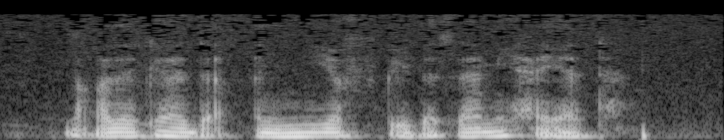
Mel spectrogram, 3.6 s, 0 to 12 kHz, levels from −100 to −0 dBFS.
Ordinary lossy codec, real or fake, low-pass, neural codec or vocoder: MP3, 32 kbps; real; 10.8 kHz; none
